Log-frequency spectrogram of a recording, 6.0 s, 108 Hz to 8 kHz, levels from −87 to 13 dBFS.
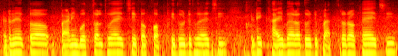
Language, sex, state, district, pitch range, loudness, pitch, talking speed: Odia, male, Odisha, Malkangiri, 130-140 Hz, -14 LUFS, 135 Hz, 150 wpm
